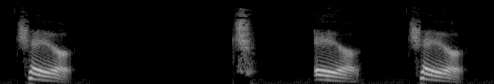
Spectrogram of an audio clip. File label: "chair", English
